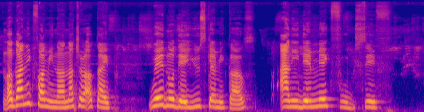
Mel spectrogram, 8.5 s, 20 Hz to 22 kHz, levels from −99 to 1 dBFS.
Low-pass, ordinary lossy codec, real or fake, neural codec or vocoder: none; none; real; none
